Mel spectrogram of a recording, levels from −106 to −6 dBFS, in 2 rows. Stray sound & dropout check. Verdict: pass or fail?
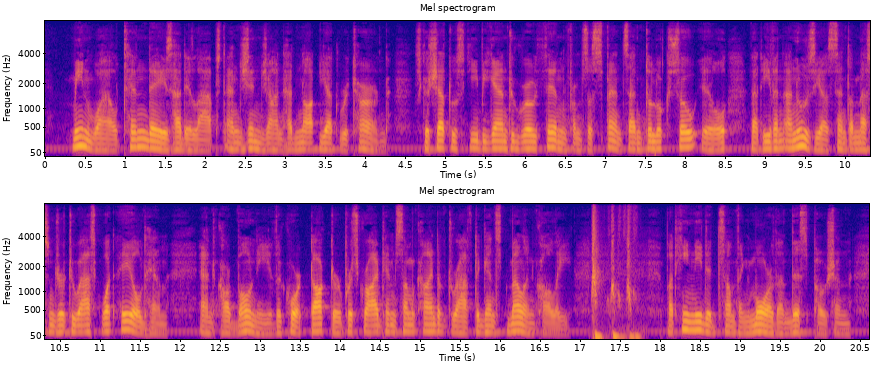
fail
